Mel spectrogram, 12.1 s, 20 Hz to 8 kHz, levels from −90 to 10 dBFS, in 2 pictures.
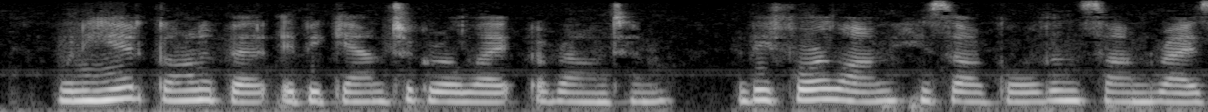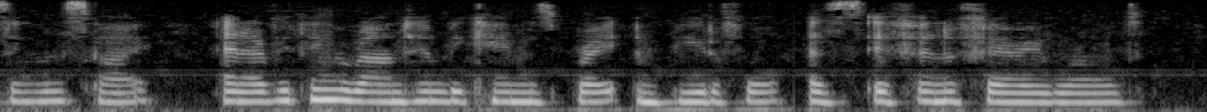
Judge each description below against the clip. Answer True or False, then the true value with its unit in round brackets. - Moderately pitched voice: False (215 Hz)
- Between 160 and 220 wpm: True (200 wpm)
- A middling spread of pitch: False (1.6 semitones)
